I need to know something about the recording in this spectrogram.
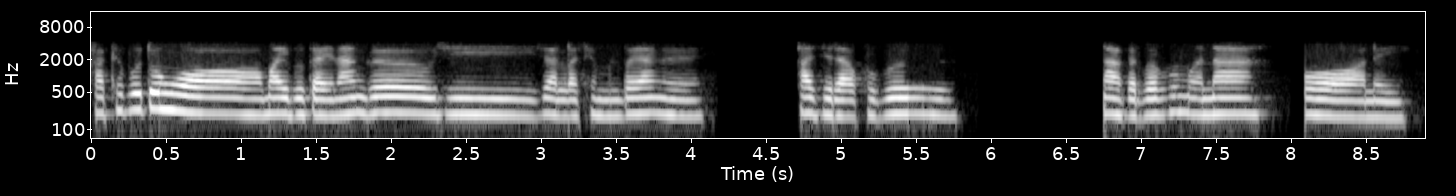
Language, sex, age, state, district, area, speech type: Bodo, female, 45-60, Assam, Kokrajhar, urban, conversation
